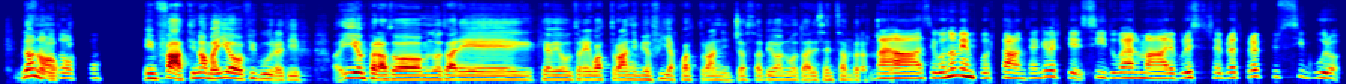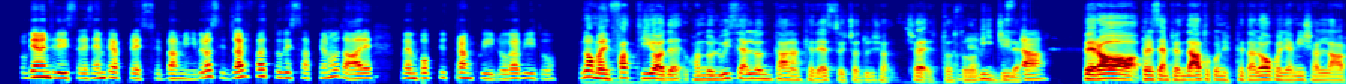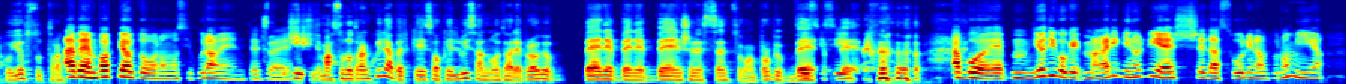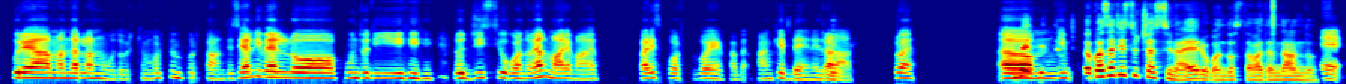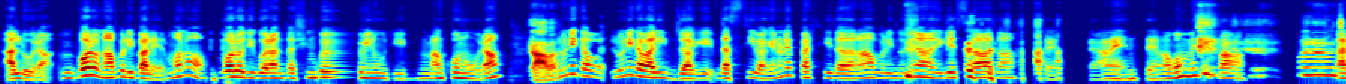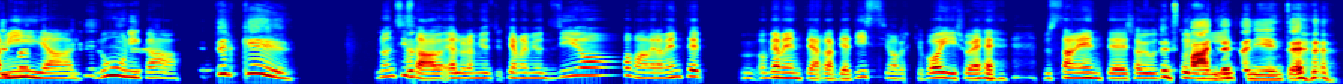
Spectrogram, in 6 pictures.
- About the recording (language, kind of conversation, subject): Italian, unstructured, Qual è la cosa più strana che ti è successa durante un viaggio?
- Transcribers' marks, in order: tapping; distorted speech; in English: "top"; drawn out: "nuotare"; static; "proprio" said as "propio"; "cioè" said as "ceh"; "proprio" said as "propio"; "boh" said as "buoh"; chuckle; giggle; other background noise; laugh; "cioè" said as "ceh"; "come" said as "comme"; stressed: "L'unica!"; unintelligible speech; laughing while speaking: "cioè"; chuckle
